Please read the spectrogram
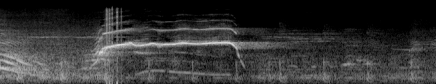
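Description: Party din of music and children's voices. About a second in, a click is followed by a high scream held for about a second and a half, then the noise drops off sharply.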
